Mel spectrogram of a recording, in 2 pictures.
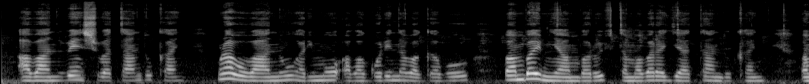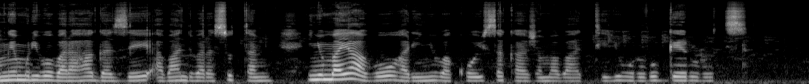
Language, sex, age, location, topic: Kinyarwanda, female, 18-24, Kigali, health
